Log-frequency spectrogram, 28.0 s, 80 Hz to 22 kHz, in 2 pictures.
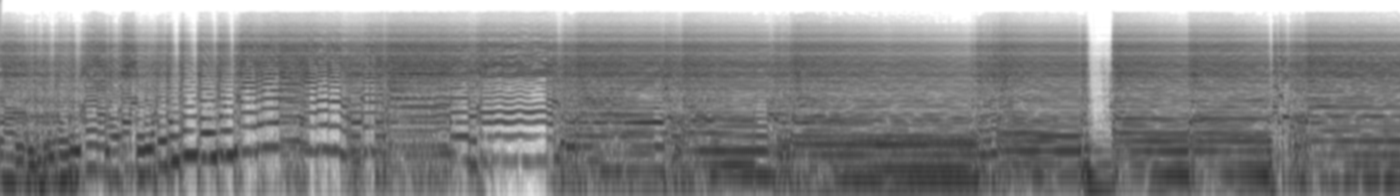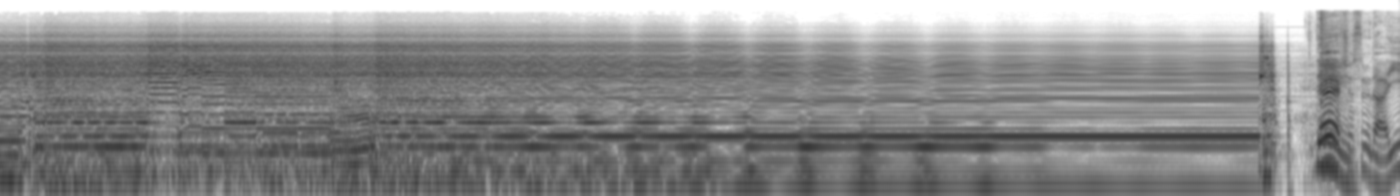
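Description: Electric guitar driven by an Ibanez TS9 Tube Screamer into a Marshall JCM800 2203 amp, playing an overdriven lead with bent and vibrato notes. The tone is creamy, with the mids and lows boosted. It ends on a long held chord that is cut off near the end.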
